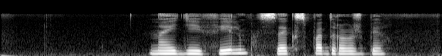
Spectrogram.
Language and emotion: Russian, neutral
